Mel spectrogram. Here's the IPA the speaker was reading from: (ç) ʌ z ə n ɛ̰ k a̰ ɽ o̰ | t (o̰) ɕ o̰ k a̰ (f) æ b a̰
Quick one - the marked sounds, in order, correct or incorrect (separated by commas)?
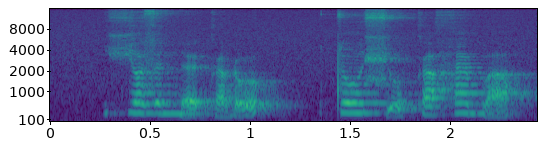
correct, incorrect, incorrect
